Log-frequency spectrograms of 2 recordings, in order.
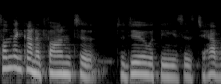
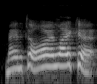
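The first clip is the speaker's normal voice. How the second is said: higher and louder, thrilled; light up with real delight; teacher delighted by a student's one-word answer; 7 semitones higher, 12 dB louder than usual. Real, not acted.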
